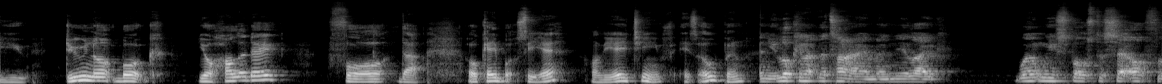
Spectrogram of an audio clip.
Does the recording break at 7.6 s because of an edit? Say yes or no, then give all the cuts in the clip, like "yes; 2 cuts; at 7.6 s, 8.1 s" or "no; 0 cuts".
yes; 1 cut; at 7.6 s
